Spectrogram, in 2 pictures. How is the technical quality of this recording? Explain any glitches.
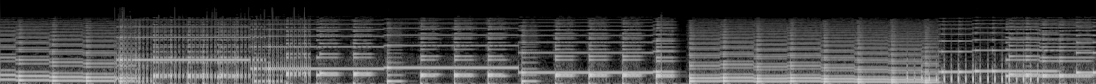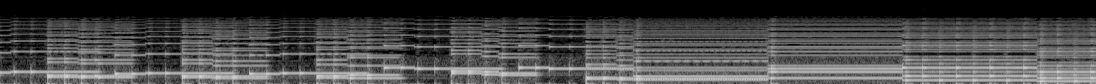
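The recording has three kinds of glitch: a stretch of buffer tearing, two dropped buffers, and a train of clicks.

From 1.12 to 3.12 s there is buffer tearing. The writing program and the reading hardware have slipped so that they cross within every period. Somewhat under half of each buffer replays audio from roughly 150 ms earlier, with hard joins, giving a robotic 25 Hz buzz. It follows the signal rather than sitting on top of it, which separates it from the clicks later.

At 2.35 s the sound jumps ahead, with roughly 20 ms missing, and at 6.61 s a smaller jump skips a few milliseconds. The likely cause is a dropped buffer (overrun): samples were overwritten before the program read them, and the two sides were spliced together. Each is a single skip with no gap of silence, unlike the continuous tearing buzz.

From 9.07 to 10.39 s a train of clicks runs at a steady 13.8 per second, about 20 in all, peaking about 10 dB above the audio. 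The clicks have matching shapes and an even spacing, likely from interference or a faulty connection or supply injecting pulses. Because they are added on top rather than cutting or repeating the audio, they differ from both buffer faults.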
